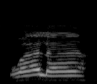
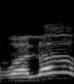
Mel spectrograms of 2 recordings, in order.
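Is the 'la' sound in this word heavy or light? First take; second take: light; heavy. First: The 'la' sound is light and thin. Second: The 'la' sound is heavy and full. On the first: The speaker calls it right. "lanya ringan saja" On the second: The speaker calls it wrong. "jangan wala kayak berat"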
